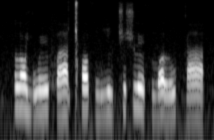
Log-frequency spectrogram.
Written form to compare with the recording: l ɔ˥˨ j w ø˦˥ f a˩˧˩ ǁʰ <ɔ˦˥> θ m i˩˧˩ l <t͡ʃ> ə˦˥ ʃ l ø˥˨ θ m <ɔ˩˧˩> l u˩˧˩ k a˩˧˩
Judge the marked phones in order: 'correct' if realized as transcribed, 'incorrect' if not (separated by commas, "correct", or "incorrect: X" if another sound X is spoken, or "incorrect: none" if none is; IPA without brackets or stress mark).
correct, correct, correct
